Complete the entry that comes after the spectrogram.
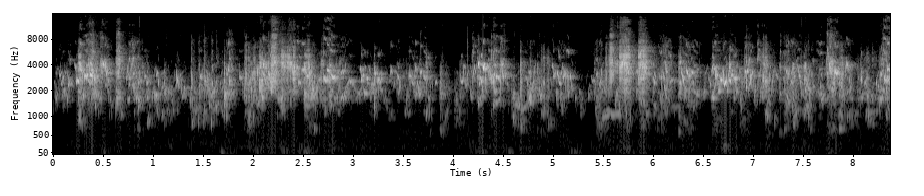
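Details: A group of pet budgerigars produces long stretches of harsh squawks and warbling twitter, high and buzzy, in waves of louder bursts separated by short dips.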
